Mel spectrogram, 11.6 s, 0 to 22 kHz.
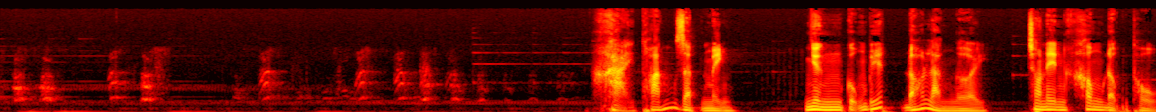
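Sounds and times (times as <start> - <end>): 
dog barking: 0.0 - 1.7, 2.4 - 5.2
speech: 6.5 - 7.4, 8.0 - 11.5.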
